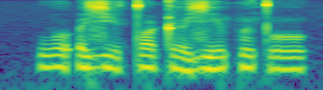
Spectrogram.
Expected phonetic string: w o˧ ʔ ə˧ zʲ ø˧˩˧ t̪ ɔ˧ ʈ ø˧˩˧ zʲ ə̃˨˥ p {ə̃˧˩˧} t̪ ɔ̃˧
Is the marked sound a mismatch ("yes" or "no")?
yes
